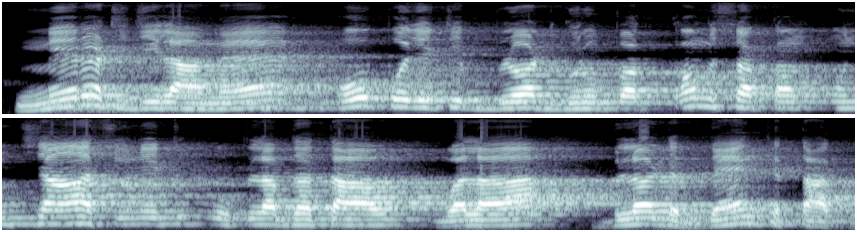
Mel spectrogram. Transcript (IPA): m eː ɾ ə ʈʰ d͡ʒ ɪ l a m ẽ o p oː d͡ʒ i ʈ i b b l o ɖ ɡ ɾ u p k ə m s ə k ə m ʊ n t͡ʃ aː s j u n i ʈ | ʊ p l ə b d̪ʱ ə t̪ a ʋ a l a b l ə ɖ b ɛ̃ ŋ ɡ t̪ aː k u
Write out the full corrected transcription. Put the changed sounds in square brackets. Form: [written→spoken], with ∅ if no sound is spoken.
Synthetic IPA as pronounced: m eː ɾ ə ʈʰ d͡ʒ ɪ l a m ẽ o p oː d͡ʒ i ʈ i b b l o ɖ ɡ ɾ u p k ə m s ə k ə m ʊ n t͡ʃ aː s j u n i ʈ | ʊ p l ə b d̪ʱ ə t̪ a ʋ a l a b l ə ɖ b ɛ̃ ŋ [ɡ→k] t̪ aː k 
